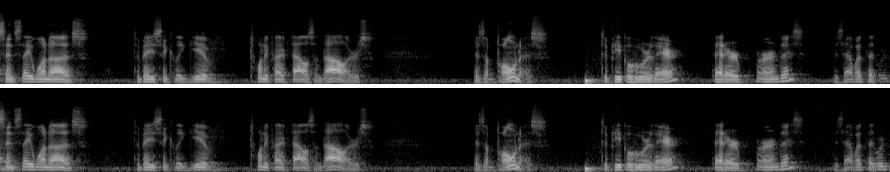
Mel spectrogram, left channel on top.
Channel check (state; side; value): normal; both; correlation 0.98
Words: they want us to basically give $25,000 as a bonus to people who are there that are earned this? Is that what the It would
